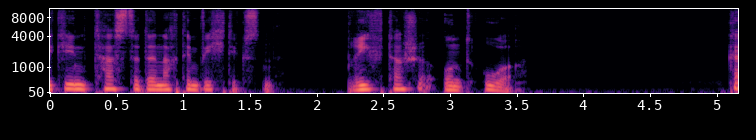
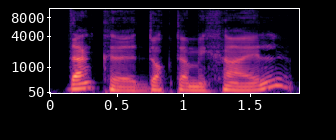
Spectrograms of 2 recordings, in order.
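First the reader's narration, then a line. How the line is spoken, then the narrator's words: Mocking. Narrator (German): spöttelte Kama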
